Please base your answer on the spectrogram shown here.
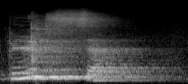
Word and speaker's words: plus: Plus. Et là, faites attention aussi ici, le S, on le lit. Ce n'est pas une lettre muette.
